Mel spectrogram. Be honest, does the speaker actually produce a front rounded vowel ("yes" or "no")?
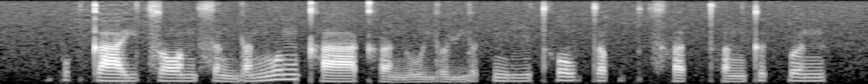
no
